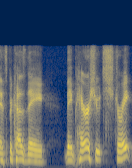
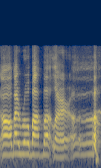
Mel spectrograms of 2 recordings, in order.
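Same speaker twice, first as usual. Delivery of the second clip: very high, weepy, drawn-out sobbing; 10 semitones higher than usual. Retelling a movie's after-credits scene: imitating someone crying. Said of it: "the guy crying over it".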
